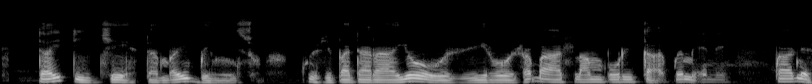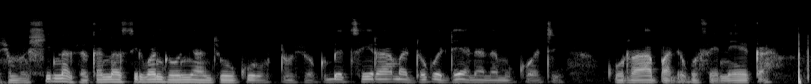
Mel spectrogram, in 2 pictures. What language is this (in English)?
Ndau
